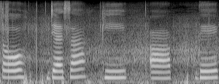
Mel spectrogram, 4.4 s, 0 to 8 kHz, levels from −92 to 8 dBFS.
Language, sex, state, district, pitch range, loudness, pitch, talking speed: Hindi, female, Chandigarh, Chandigarh, 230-245 Hz, -15 LUFS, 235 Hz, 70 wpm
